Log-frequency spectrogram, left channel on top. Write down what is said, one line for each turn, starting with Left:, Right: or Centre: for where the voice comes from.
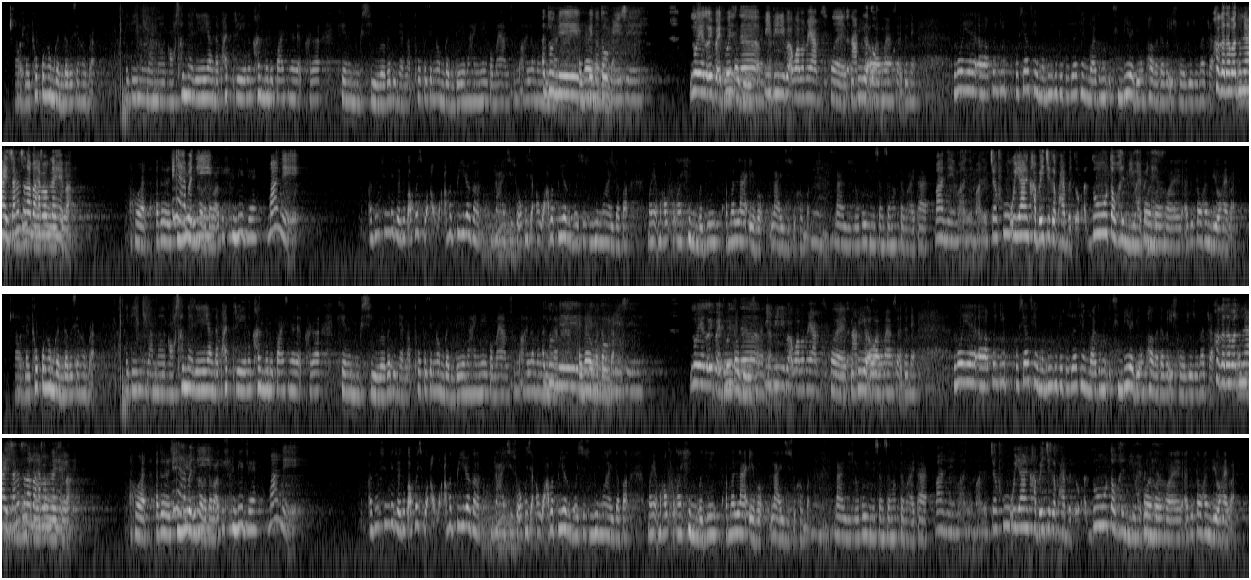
Left: ꯍꯣꯏ
Right: ꯂꯩꯊꯣꯛꯄ ꯉꯝꯒꯟꯗꯕꯁꯦ ꯈꯪꯕ꯭ꯔꯥ ꯍꯥꯏꯗꯤ
Left: ꯎꯝ
Right: ꯌꯥꯝꯅ ꯉꯥꯎꯁꯟꯅ ꯦ ꯌꯥꯝꯅ ꯐꯠꯇ꯭ꯔꯦꯅ ꯈꯟꯕ ꯅꯨꯄꯥꯁꯤꯅ ꯈꯔ ꯍꯦꯟꯅ ꯅꯨꯡꯁꯤꯔꯨꯔꯒꯗꯤꯅꯦ ꯂꯥꯞꯊꯣꯛꯄꯁꯦ ꯉꯝ ꯟꯗꯦꯅ ꯍꯥꯏꯣ ꯃꯌꯥꯝ ꯁꯨꯝ ꯑꯍꯜ ꯂꯃꯟꯁꯤꯡꯅ
Left: ꯑꯗꯨꯅꯦ
Right: ꯍꯥꯏꯅꯕ
Left: ꯀꯩꯅꯣ
Right: ꯃꯇꯝꯗ
Left: ꯇꯧꯕꯤꯔꯤꯁꯦ ꯂꯣꯌꯦꯜ ꯑꯣꯏꯕ ꯑꯩꯈꯣꯏꯁꯤꯗ
Right: ꯑꯗꯨꯅ ꯇꯧꯕꯤꯔꯨꯁ ꯅꯠꯇ꯭ꯔꯥ
Left: ꯄꯤꯕꯤꯔꯤꯕ ꯑꯋꯥꯕ ꯃꯌꯥꯝꯁꯤꯗꯤ
Right: ꯍꯣꯏ
Left: ꯀꯅꯥꯝꯇꯅ
Right: ꯄꯤꯕꯤꯌꯨ ꯑꯋꯥꯕ
Left: ꯇꯧꯕ ꯉꯝꯃꯣꯏ
Right: ꯃꯌꯥꯝꯁꯨꯦ ꯑꯗꯨꯅꯦ ꯂꯣꯏꯌꯦ ꯑꯩꯈꯣꯏꯒꯤ ꯄꯨꯛꯆꯦꯜ ꯁꯦꯡꯕ ꯃꯤꯒꯤꯗꯤ ꯄꯨꯛꯆꯦꯜ ꯁꯦꯡꯕ ꯑꯗꯨꯝ ꯁꯤꯟꯕꯤꯔꯗꯤ ꯑꯃꯨꯛ ꯐꯒꯗꯕ ꯏꯁꯣꯔ ꯁꯣꯔꯁꯤꯁꯨ ꯅꯠꯇ꯭ꯔꯥ
Left: ꯐꯒꯗꯕ ꯑꯗꯨꯅꯦ
Right: ꯑꯗꯨꯁꯨ
Left: ꯍꯥꯏ ꯆꯥꯟꯅ
Right: ꯁꯤꯟꯕꯤꯗ꯭ꯔꯦ
Left: ꯆꯥꯟꯅꯕ ꯍꯥꯏꯕ
Right: ꯇꯧꯔꯤꯁꯦ
Left: ꯑꯃ ꯂꯩ ꯍꯥꯏꯕ
Right: ꯍꯣꯏ ꯑꯗꯨ
Left: ꯑꯩꯅ
Right: ꯁꯦꯝꯕꯤꯔꯗꯤ
Left: ꯍꯥꯏꯕꯗꯤ
Right: ꯐꯒꯗꯕ ꯑꯗꯨꯁꯨ ꯁꯦꯝꯕꯤꯗ꯭ꯔꯦ
Left: ꯃꯥꯅꯦ
Right: ꯑꯗꯨ ꯁꯤꯟꯈꯤꯗ꯭ꯔꯦ ꯑꯗꯨꯒ ꯑꯩꯈꯣꯏꯁꯤꯕꯨ ꯑꯋꯥꯕ ꯄꯤꯔꯒ ꯂꯥꯏꯁꯤꯁꯨ ꯑꯩꯈꯣꯏꯁꯦ ꯑꯋꯥꯕ ꯄꯤꯔꯒ ꯃꯣꯏꯁ ꯁꯤꯁꯨ ꯅꯨꯡꯉꯥꯏꯖꯕ ꯃꯔꯦꯛ ꯃꯍꯥꯎ ꯊꯣꯛꯅ ꯍꯤꯡꯕꯒꯤ ꯑꯃ ꯂꯥꯛꯑꯦꯕ ꯂꯥꯏꯁꯤꯁꯨ ꯁꯁꯨ ꯈꯪꯕ
Left: ꯎꯝ
Right: ꯂꯥꯏꯁꯤꯁꯨ ꯑꯩꯈꯣꯏꯒꯤ ꯃꯤꯆꯪ ꯆꯪꯉꯛꯇꯕ ꯍꯥꯏꯇꯥꯔꯦ
Left: ꯃꯥꯅꯦ ꯃꯥꯅꯦ ꯃꯥꯅꯦ ꯆꯐꯨ ꯎꯌꯥꯟ ꯈꯥꯕꯩ ꯆꯤꯒꯞ ꯍꯥꯏꯕꯗꯣ ꯑꯗꯨ ꯇꯧꯍꯟꯕꯤꯌꯨ ꯍꯥꯏꯕ
Right: ꯍꯣꯏ
Left: ꯑꯩꯅ
Right: ꯍꯣꯏ
Left: ꯍꯥꯏꯁꯦ
Right: ꯍꯣꯏ ꯑꯗꯨ ꯇꯧꯍꯟꯕꯤꯌꯣ ꯍꯥꯏꯕ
